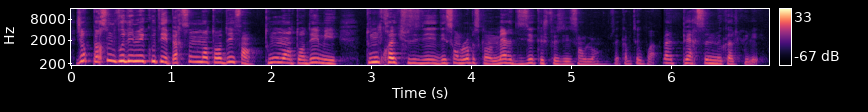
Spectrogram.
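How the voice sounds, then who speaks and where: A young woman vlogging at home, telling a storytime in a casual, slangy, animated way. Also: on the high side, very fast. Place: home, noisy household.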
